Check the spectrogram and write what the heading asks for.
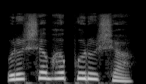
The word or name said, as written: ವೃಷಭಪುರುಷ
